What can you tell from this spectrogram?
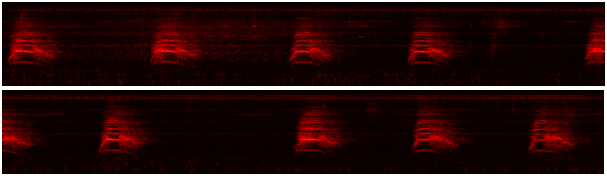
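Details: Ten hoarse, harmonic barking cries from a water deer, each short and arched, repeated steadily about every one and a half seconds in a calm, quiet setting.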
